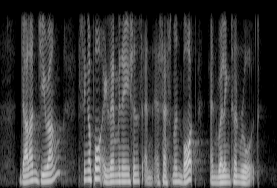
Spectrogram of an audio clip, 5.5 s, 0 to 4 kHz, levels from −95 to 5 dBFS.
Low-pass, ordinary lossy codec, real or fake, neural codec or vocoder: 3.6 kHz; none; real; none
